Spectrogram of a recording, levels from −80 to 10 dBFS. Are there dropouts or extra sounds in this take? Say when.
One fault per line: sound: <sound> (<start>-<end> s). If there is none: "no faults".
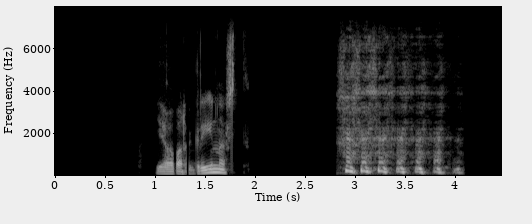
sound: dropout (1.3-1.3 s)
sound: laugh (2.8-4.1 s)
